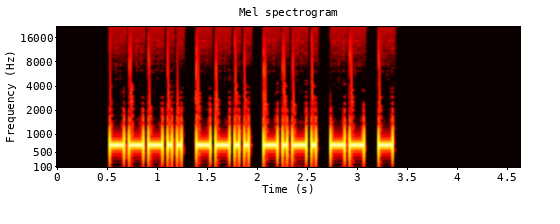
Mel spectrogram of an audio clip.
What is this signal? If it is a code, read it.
Morse code, heard as a keyed tone, about 25 wpm, 700 Hz. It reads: 8ZCMT
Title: Code Groups - 5 Letter:Numbers - 25wpm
